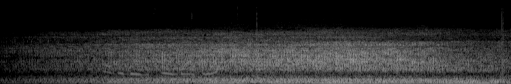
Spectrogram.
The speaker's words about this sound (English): standing in her front yard watching dump trucks roll down her street. One of those trucks killed her husband.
